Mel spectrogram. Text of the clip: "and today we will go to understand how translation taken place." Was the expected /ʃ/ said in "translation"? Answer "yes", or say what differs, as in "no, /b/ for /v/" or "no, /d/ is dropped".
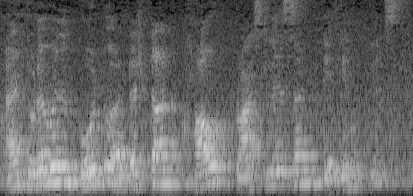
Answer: no, /s/ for /ʃ/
